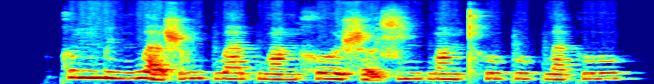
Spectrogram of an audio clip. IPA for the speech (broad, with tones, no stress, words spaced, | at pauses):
kʊ˥ŋmi˧˥ŋwä̰˨˩ʂʊ˥˩ŋ pwä˥pwɑ˧˥ŋ xo˥˩ʊ̯ʂɤ̰˨˩ ɕi˥˧ŋpwɑ˥˩ŋt̪ʰu˥ pu˥˩pwä˧˥ku˥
